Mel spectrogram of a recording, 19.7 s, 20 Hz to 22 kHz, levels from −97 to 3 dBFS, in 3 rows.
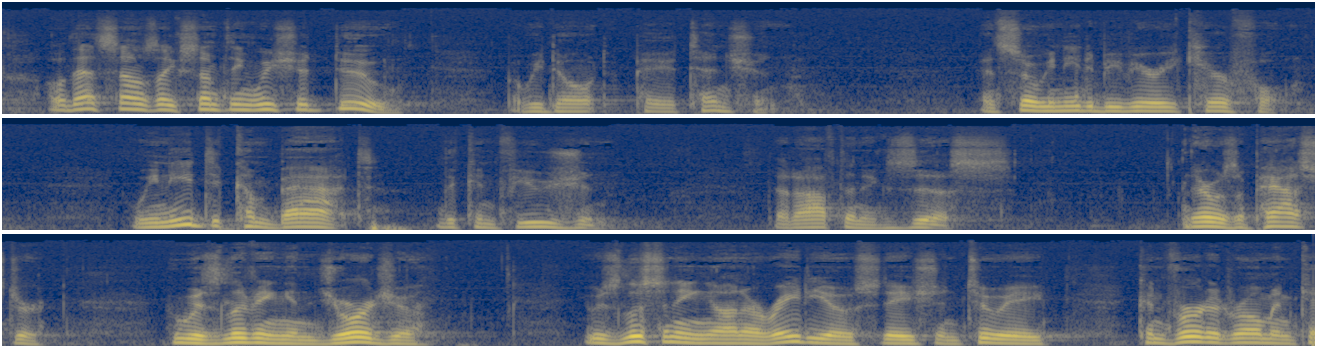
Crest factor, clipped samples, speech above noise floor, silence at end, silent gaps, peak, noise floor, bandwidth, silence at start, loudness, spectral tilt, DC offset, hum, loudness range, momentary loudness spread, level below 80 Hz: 22 dB; under 0.1%; 37 dB; 0 s; none; -2 dBFS; -58 dBFS; 16.5 kHz; 0.25 s; -22 LUFS; -7 dB/octave; under 0.1%; none; 11 LU; 18 LU; -56 dBFS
